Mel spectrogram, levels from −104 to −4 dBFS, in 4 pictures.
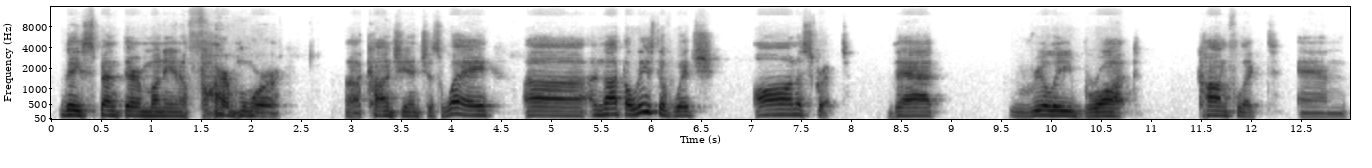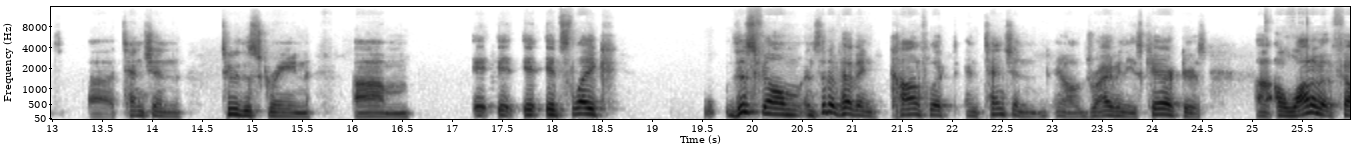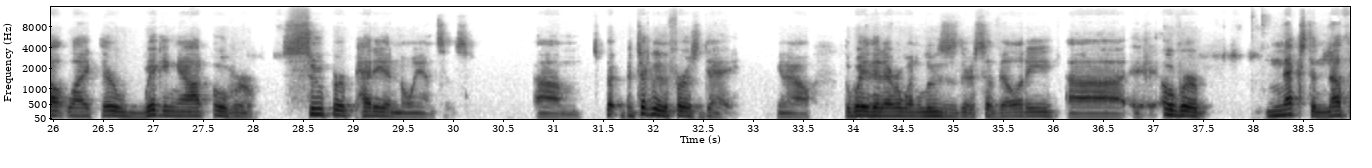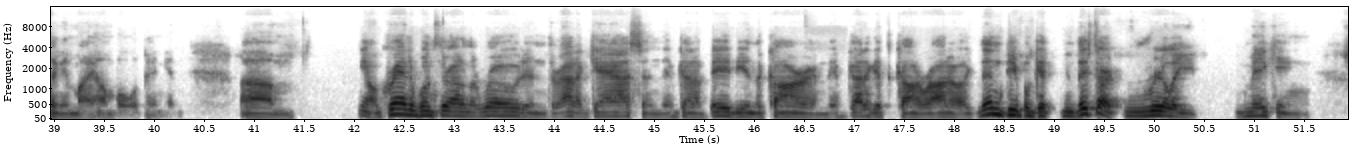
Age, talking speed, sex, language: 40-59, 145 wpm, male, English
